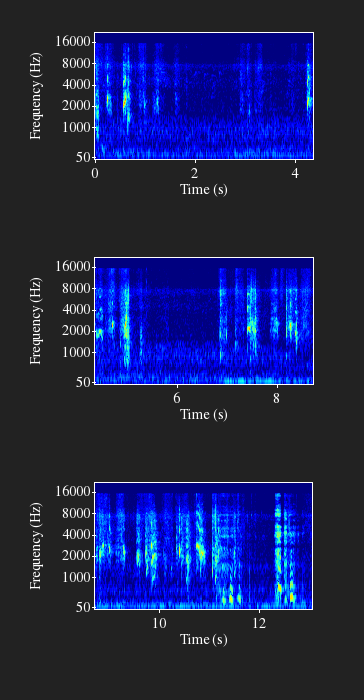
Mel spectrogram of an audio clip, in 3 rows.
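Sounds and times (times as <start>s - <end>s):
bird calling: 2.9s - 5.4s, 6.8s - 11.7s.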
